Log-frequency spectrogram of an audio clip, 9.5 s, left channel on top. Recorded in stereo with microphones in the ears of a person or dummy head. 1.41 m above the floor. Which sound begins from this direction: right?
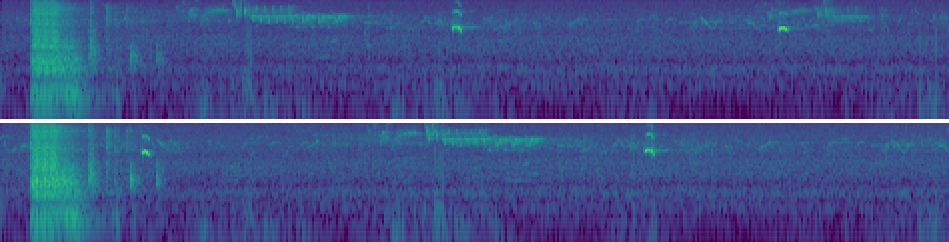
A gunshot, at 0.3 s.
